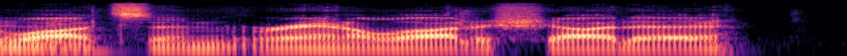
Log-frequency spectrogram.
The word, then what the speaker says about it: Sade: Is it pronounced Sadie? – Sade. Oh, my gosh.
